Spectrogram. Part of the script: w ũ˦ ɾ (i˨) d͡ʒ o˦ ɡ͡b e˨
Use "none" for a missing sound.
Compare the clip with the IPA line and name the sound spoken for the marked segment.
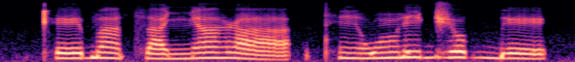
i˦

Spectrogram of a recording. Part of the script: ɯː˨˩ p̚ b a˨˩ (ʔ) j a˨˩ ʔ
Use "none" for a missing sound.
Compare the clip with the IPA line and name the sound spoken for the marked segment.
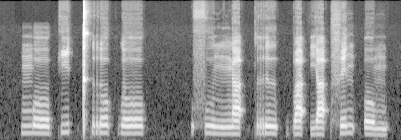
ʔ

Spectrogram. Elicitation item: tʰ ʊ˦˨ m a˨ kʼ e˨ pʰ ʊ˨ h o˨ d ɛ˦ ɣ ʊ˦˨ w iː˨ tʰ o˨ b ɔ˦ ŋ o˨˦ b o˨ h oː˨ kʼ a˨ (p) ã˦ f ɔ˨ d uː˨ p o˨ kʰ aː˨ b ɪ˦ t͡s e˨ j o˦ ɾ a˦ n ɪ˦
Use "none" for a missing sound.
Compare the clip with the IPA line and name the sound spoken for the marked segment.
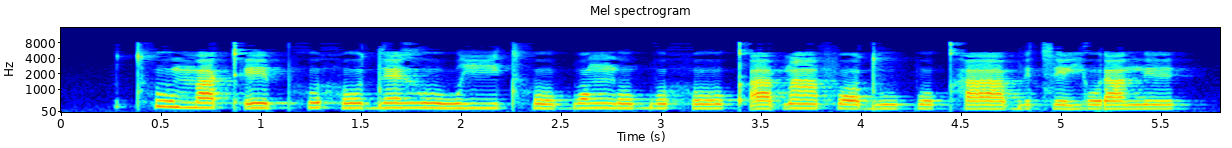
ɓ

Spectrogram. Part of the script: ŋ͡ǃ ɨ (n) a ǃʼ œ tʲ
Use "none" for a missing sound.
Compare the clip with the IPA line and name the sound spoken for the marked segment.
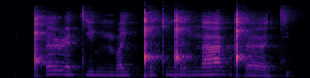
n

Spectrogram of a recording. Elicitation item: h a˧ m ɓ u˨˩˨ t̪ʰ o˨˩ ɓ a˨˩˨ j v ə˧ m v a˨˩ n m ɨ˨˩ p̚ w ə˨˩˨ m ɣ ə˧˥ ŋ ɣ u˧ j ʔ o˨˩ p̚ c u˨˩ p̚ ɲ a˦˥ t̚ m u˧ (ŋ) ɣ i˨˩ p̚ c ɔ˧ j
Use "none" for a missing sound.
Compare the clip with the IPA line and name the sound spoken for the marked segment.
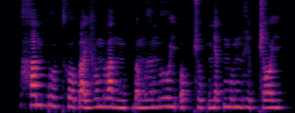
ŋ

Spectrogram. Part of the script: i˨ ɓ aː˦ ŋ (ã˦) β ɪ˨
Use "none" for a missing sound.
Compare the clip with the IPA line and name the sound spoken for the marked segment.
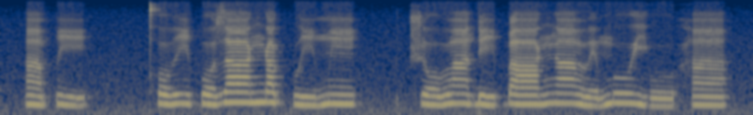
ã˦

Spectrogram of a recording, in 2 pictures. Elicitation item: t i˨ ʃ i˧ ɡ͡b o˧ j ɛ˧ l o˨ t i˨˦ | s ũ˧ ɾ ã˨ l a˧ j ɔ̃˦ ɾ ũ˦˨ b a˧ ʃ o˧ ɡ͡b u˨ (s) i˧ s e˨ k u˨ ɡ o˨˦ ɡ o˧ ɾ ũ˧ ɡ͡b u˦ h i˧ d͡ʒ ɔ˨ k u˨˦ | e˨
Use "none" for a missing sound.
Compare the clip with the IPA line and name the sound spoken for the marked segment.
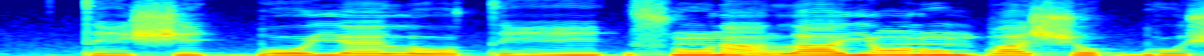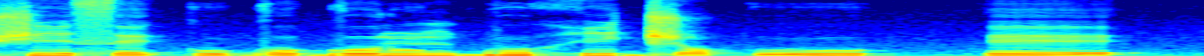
ʃ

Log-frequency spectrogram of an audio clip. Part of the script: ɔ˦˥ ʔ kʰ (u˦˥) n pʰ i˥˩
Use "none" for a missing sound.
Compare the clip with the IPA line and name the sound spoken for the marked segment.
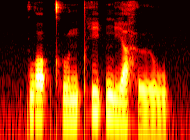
u˦˥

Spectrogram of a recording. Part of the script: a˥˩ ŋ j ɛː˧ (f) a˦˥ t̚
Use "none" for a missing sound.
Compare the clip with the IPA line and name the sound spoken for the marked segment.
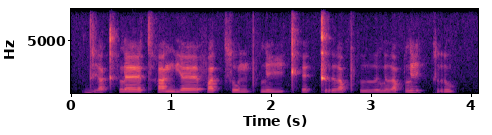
f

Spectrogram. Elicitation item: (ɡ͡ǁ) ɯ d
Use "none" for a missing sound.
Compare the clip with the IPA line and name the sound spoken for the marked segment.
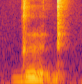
ɡ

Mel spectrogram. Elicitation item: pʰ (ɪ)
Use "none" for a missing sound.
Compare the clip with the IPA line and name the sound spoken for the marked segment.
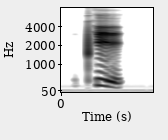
ɪ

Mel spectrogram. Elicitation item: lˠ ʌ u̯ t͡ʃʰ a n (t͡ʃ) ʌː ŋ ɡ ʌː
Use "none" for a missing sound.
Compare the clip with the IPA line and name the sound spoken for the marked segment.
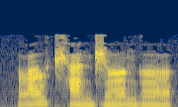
d͡ʒ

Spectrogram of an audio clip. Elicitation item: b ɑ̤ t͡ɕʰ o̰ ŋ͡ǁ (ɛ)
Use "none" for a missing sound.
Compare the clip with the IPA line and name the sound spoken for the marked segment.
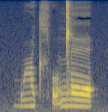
ɛ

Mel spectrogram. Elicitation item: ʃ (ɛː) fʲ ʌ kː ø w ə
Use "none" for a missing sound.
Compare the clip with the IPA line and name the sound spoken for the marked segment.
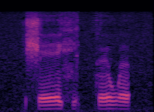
eː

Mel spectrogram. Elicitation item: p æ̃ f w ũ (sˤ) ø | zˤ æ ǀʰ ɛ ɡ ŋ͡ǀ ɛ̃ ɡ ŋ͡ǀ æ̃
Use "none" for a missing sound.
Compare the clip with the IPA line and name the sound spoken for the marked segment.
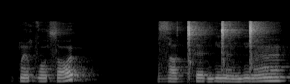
sˤ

